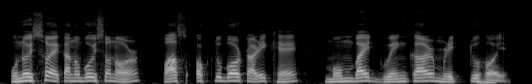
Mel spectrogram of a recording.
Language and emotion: Assamese, neutral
